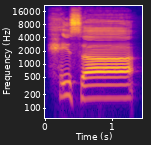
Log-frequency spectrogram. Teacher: یہ ہا ہے بڑی والی ہا، درمیان حلق سے ادا ہوتی ہے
